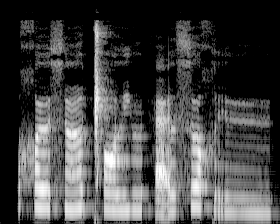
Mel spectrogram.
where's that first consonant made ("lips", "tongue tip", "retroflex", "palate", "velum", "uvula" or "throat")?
uvula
